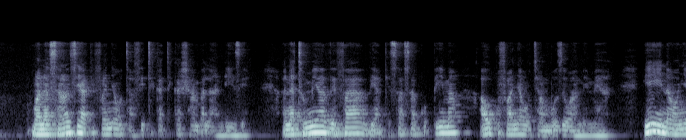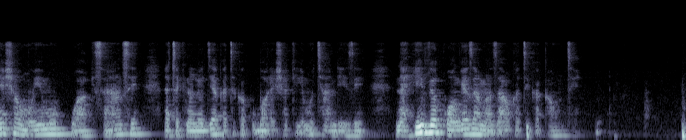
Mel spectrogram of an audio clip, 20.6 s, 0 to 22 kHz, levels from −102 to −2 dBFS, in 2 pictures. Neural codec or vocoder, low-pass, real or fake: none; 7.2 kHz; real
